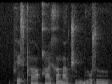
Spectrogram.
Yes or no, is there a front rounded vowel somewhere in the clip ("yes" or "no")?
no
